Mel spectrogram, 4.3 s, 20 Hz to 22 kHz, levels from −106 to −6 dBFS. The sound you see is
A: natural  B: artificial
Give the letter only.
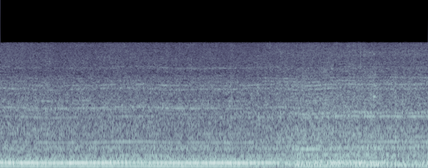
A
